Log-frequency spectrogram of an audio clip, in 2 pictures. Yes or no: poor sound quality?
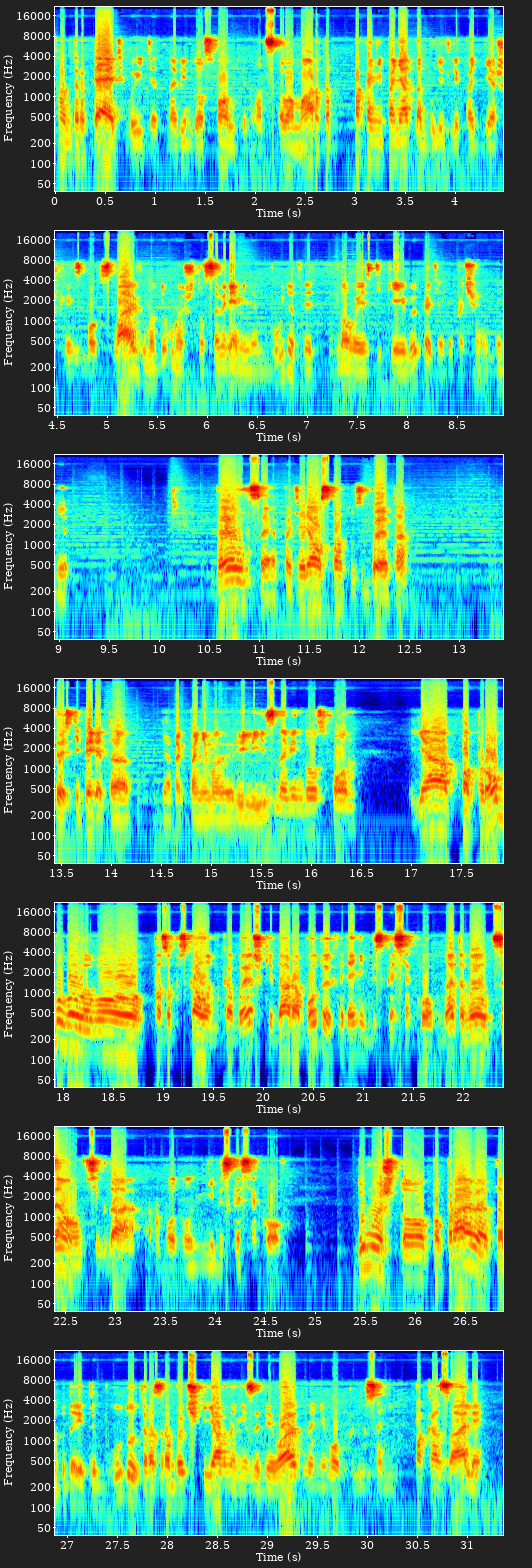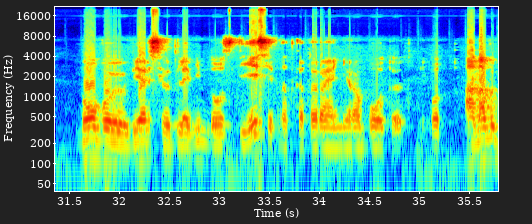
yes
